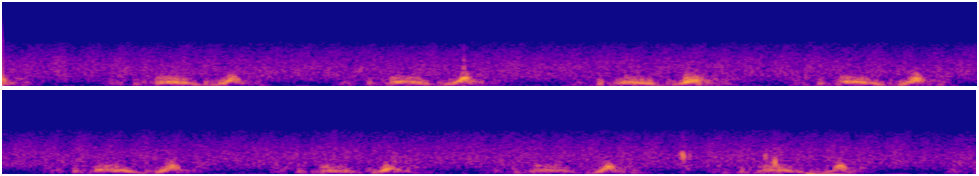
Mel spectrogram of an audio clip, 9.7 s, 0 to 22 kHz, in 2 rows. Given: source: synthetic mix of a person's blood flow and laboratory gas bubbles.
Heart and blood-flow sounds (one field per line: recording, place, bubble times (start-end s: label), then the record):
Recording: Doppler ultrasound of blood flow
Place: precordium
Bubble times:
8.25-8.34 s: bubbles
8.65-8.78 s: bubbles
From the record:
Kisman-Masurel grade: 113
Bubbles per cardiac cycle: 1 to 2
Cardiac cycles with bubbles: 1 to 10%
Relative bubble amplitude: loud (0.450 to 0.775)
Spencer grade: 1 (occasional bubble signal discernible with the cardiac motion signal, with majority of cardiac periods free of bubbles)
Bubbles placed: only in the low amplitude regions of the cardiac cycle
